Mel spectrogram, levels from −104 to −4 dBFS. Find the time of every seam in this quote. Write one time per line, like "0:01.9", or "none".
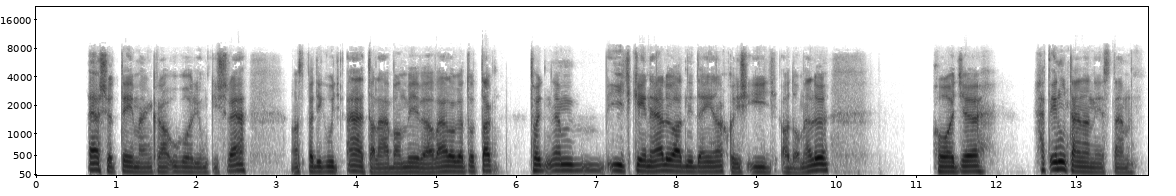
0:06.2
